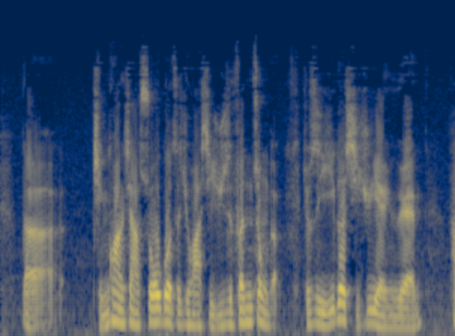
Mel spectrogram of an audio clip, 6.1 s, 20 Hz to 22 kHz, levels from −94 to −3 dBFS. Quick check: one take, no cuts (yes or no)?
no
